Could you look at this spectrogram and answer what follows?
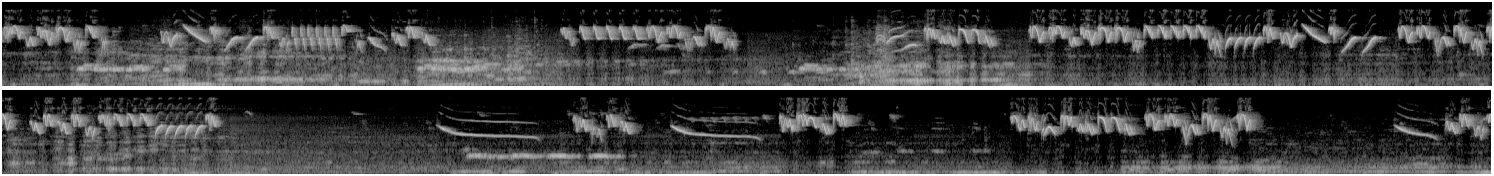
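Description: Yellow-fronted canary (Mozambique canary) singing a long, rolling song of very rapid high trills mixed with downward-sliding whistles, in phrases broken by short gaps and a lull of about two seconds just past halfway.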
